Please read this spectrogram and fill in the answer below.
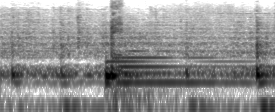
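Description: Background score music with plucked string notes over steady held tones; a new phrase comes in about a second in.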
